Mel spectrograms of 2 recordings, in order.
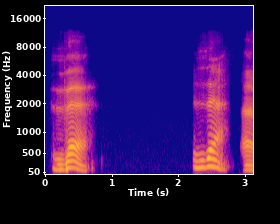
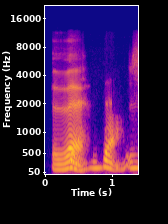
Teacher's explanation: Ada celah antara gigi dengan lidah. Di celah itulah ngalir suara kita. Disitulah mengalir sempurna.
